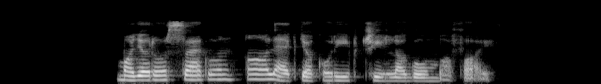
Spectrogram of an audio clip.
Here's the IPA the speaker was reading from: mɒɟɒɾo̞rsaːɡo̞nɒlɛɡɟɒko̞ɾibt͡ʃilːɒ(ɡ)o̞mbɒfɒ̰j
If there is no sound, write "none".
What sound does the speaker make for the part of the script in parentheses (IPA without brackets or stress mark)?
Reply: ɡ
